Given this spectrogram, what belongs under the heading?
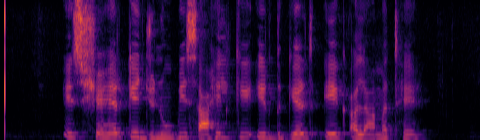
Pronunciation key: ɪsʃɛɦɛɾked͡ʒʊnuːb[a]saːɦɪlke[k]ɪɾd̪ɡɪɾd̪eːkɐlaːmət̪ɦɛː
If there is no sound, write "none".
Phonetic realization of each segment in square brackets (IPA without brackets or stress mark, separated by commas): i, ʔ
